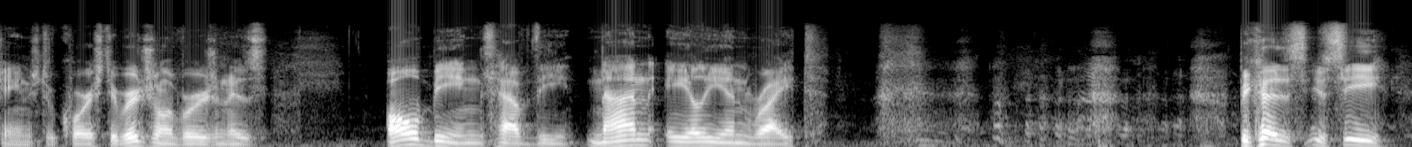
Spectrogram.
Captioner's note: a few chuckles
